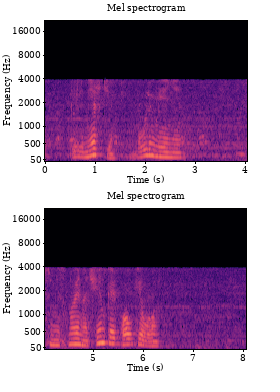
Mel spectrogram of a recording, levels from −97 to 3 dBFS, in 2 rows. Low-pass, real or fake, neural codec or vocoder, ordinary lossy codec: 7.2 kHz; real; none; AAC, 16 kbps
